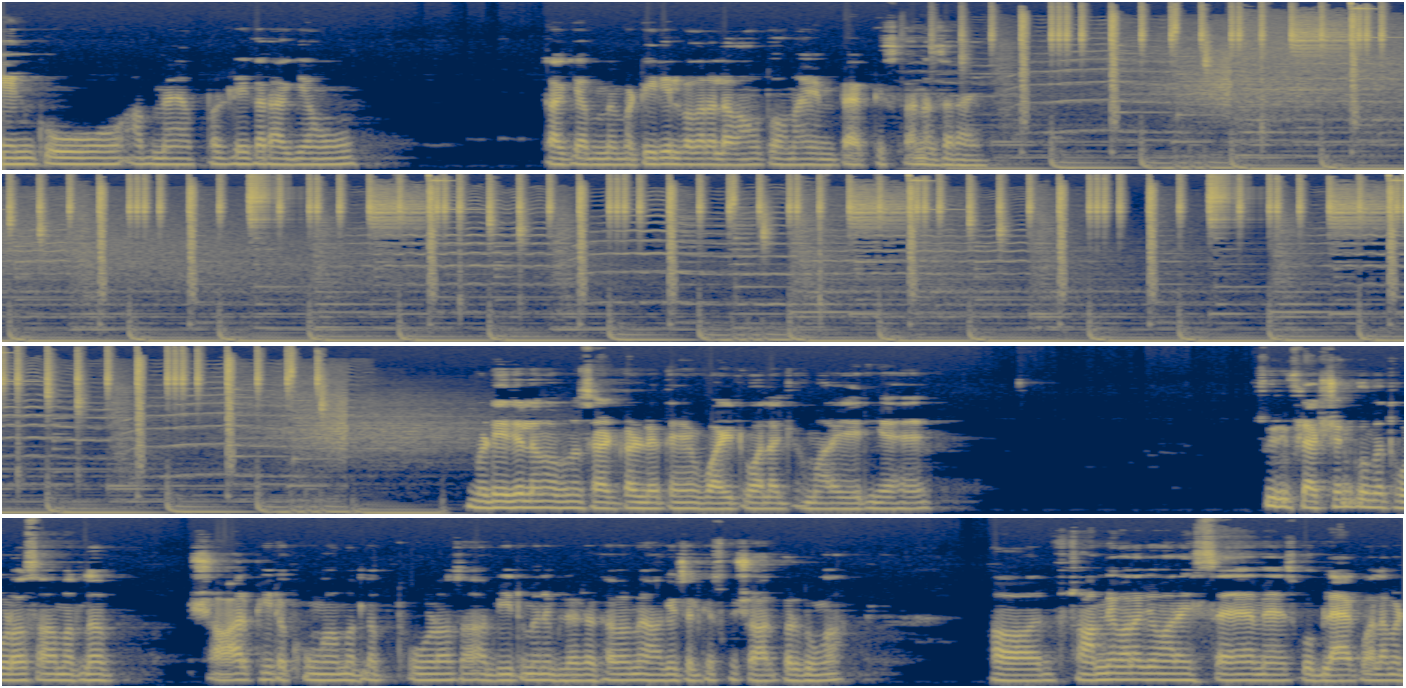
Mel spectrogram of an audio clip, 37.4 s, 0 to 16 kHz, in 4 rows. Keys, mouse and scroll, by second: 4.2-4.9 middle drag, 4.9-6.0 scroll down 8, 6.0 click, 7.2-9.2 middle drag, 9.2 click, 9.5 middle click, 9.7-10.2 scroll up 2, 10.2 click, 11.4-12.8 drag, 13.3-17.0 drag, 17.3-17.7 drag, 17.7 Delete, 18.3 click, 19.7 click, 21.6-28.2 drag, 30.2-34.2 drag.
